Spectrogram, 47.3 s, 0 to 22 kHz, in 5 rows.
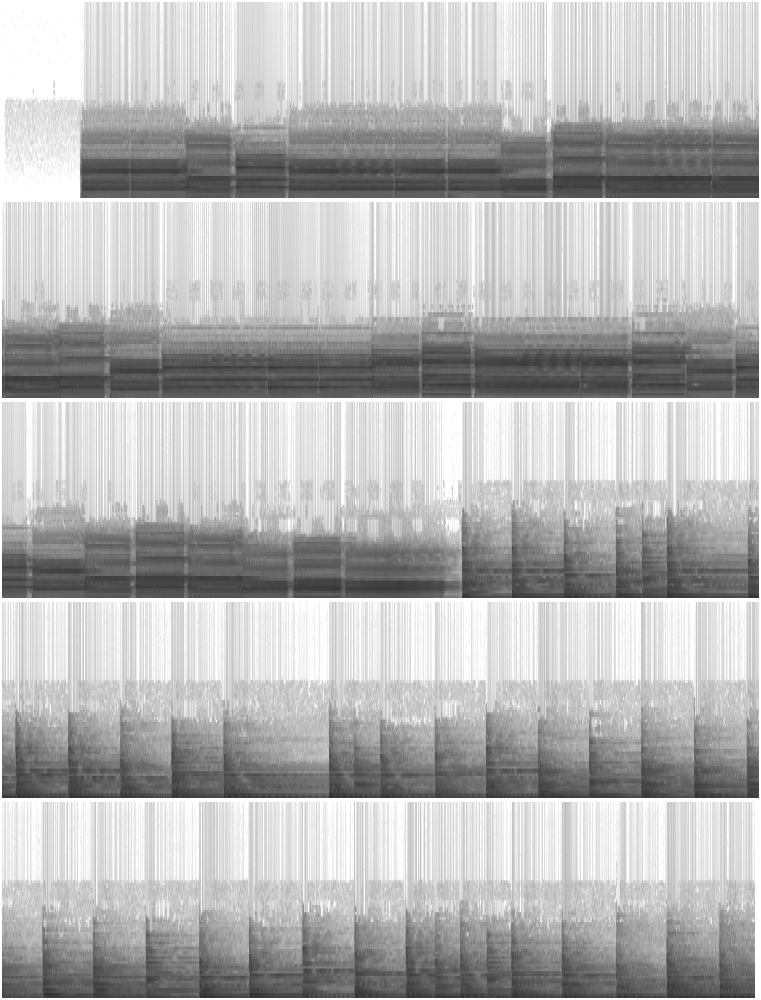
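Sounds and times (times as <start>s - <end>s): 
musical instrument: 1.0s - 47.2s.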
